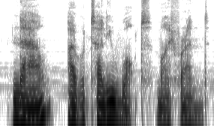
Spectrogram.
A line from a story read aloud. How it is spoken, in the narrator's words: said Scrooge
